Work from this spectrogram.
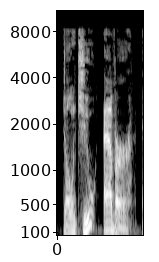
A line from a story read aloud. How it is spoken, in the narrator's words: Ash growled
